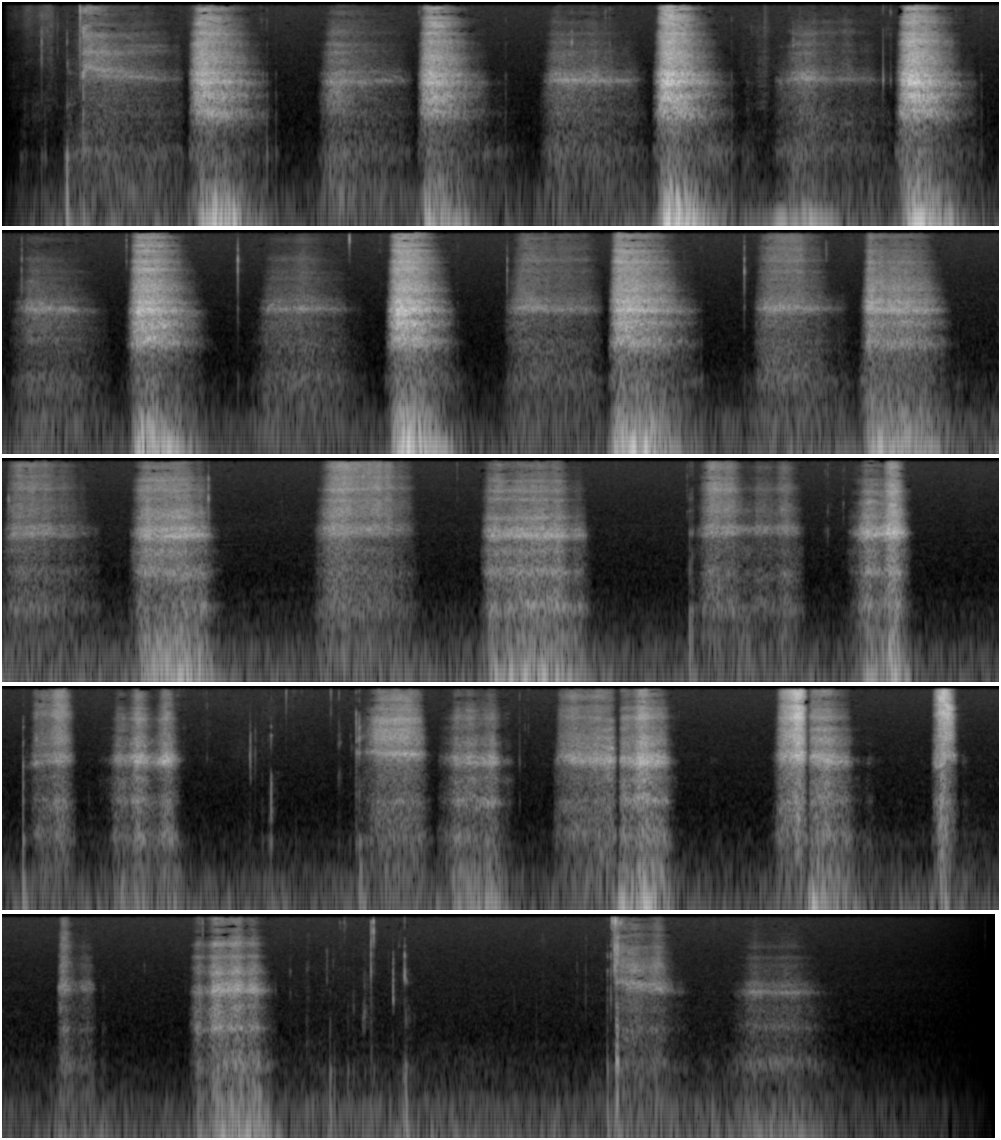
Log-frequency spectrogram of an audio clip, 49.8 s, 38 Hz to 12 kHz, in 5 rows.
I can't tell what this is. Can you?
First, heavy breath, then cries of suffering.
Woman in pain.
Recorded with my AT-2035 and my Tascam.
September 2022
